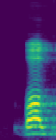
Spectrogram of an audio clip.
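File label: "bobrok", Malay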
